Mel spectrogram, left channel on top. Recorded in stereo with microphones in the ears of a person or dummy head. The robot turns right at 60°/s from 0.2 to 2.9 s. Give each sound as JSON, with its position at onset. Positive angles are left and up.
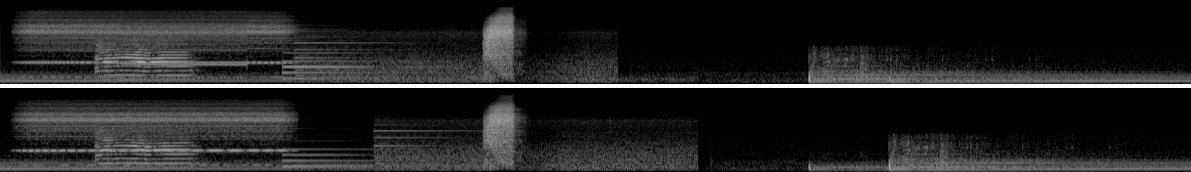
{"t": 0.9, "sound": "a trumpet", "azimuth_deg": 10, "distance_m": 4.0}
{"t": 2.8, "sound": "a guitar", "side_deg": 55, "distance_m": 1.4}
{"t": 4.8, "sound": "a whoosh", "side_deg": 10, "distance_m": 0.7}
